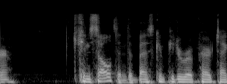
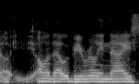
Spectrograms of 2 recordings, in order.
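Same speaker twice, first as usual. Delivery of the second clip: usual speaking voice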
